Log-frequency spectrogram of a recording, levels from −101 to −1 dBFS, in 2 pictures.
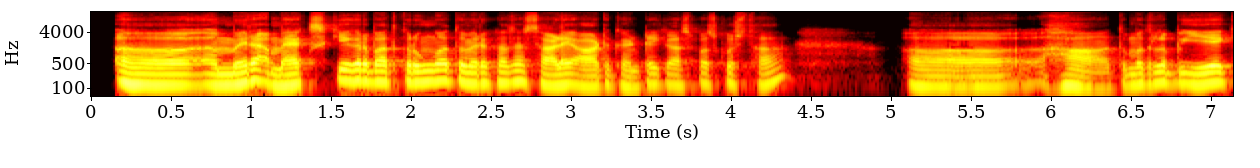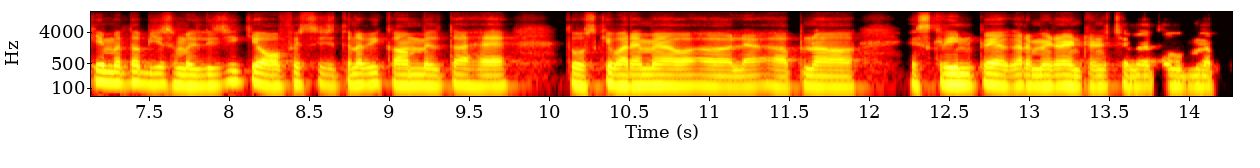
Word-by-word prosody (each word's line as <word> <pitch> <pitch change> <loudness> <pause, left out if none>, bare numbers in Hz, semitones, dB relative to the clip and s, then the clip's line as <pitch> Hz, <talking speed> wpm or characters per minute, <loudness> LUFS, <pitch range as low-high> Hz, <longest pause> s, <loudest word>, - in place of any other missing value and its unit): अ 155 - +3
अ, 125 -1 +4
मेरा 135 +7 +5
मैक्स 130 +2 +3
की 170 - -1
अगर 165 0 +5
बात 155 -1 +1
करूँगा 155 +2 +3
तो 160 -2 0
मेरे 140 0 +1
ख़याल 145 +1 -3
से 160 - -1
साढ़े 125 -3 +4
8 115 -2 +1
घंटे 110 +2 -6
के 125 - -8
आस-पास 120 +2 -7
कुछ 135 0 -9
था। 125 - -4 0.9
अ, 110 +3 -3
हाँ, 100 -5 -1
तो 120 - -10
मतलब 135 +2 -3
ये 135 +1 +2
है 145 - +6
कि 155 +2 0
मतलब 145 -1 -1
ये 135 - -3
समझ 125 -2 -1
लीजिए 125 +6 -4
कि 150 - -1
ऑफिस 125 +1 0
से 135 - -7
जितना 125 +1 -2
भी 130 +2 -1
काम 125 0 +3
मिलता 120 +1 -2
है, 115 0 +1 0.4
तो 125 - -1
उसके 120 +4 -2
बारे 120 -2 +3
में 120 0 +2
अ - - +3
अ, 115 -1 0
लै 110 0 -2 0.2
अपना 110 +1 -1 0.6
स्क्रीन 130 -1 +2
पे 130 - +6
अगर 120 0 +1
मेरा 120 0 +4
इंटरनेट 115 0 0
चल 115 +1 -6
रहा 115 - -3
है - - -3
तो 115 - -3
मैं 110 - -2
125 Hz, 235 wpm, -24 LUFS, 115-135 Hz, 0.9 s, है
